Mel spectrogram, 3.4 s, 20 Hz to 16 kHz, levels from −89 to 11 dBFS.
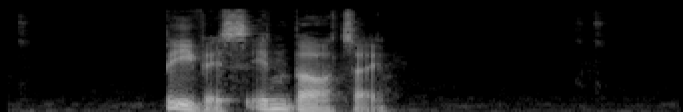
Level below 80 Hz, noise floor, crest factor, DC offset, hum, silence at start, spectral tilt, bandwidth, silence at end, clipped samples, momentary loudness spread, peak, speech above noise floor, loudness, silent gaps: -46 dBFS; -73 dBFS; 22 dB; under 0.1%; none; 0.85 s; -5 dB/octave; 11.5 kHz; 1.5 s; under 0.1%; 10 LU; -6 dBFS; 50 dB; -25 LUFS; none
